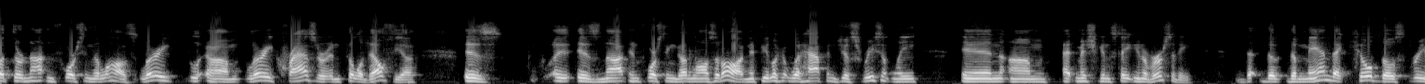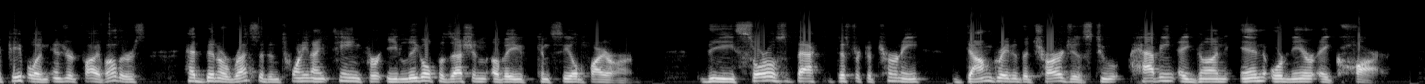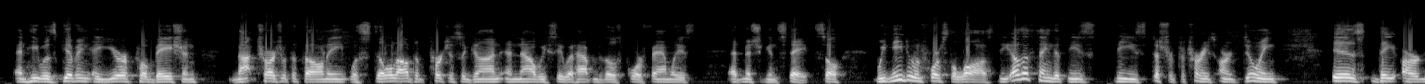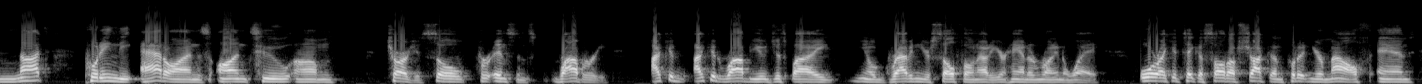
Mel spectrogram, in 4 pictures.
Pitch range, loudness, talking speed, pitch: 120-145 Hz, -14 LUFS, 185 wpm, 130 Hz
